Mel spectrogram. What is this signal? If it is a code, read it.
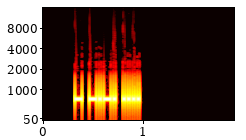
Morse code, heard as a keyed tone, about 50 wpm, 700 Hz. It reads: TCH
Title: Multi-letter Phonemes Quick Fire 50wpm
